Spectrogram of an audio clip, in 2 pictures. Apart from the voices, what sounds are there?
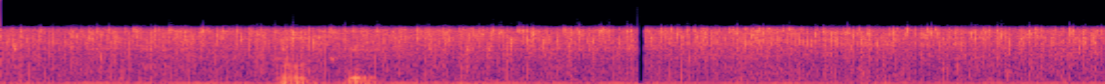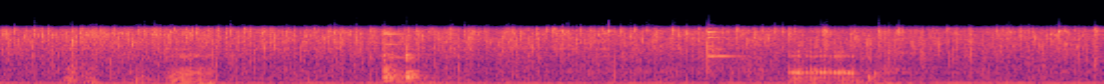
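seasoning frying and caramelizing in a pan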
